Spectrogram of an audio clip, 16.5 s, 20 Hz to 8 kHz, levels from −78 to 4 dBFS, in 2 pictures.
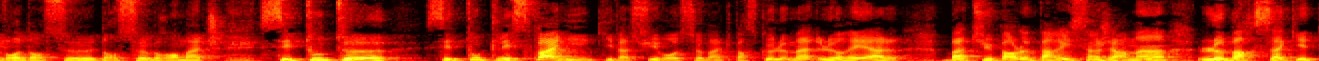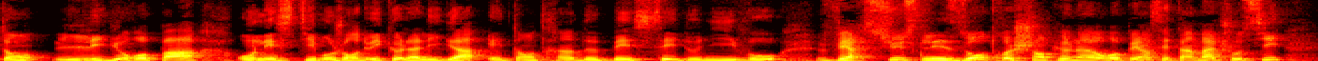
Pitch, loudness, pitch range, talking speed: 160 Hz, -18 LUFS, 145-175 Hz, 205 wpm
